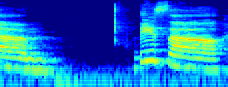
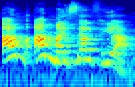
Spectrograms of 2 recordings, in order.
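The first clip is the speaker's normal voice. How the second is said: much louder and higher, standing her ground; defiant outburst; 6 semitones higher, 11 dB louder than usual. Real, not acted. To viewers who mock her English, a loud defiant outburst. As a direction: declare it loud and proud.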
